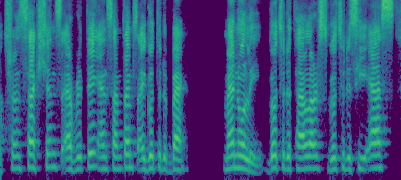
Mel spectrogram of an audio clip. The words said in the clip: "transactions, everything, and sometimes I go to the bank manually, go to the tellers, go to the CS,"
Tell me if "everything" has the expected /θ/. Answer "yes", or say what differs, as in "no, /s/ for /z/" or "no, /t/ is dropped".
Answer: no, /t/ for /θ/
